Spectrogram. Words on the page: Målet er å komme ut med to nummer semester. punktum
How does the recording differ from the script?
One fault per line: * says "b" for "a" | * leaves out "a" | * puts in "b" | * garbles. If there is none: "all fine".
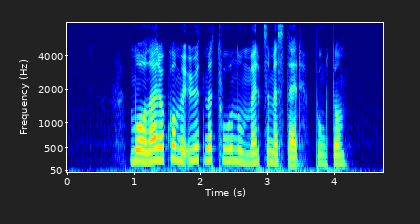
all fine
